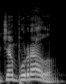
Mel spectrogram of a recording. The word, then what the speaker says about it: champurrado: Say champurrado.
